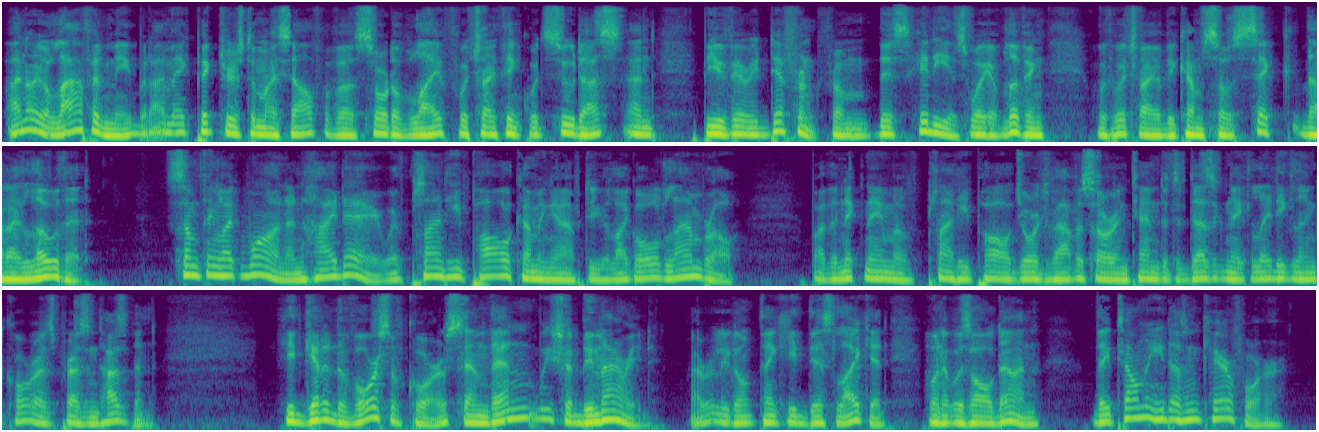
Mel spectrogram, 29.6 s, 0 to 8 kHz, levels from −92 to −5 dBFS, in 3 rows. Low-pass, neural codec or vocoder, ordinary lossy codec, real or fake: 7.2 kHz; vocoder, 22.05 kHz, 80 mel bands, WaveNeXt; AAC, 32 kbps; fake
